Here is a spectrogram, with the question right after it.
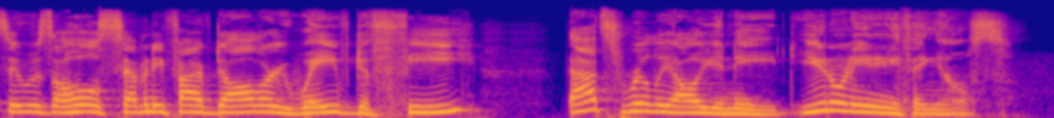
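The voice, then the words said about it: Sarcastic tone. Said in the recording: “I'm being sarcastic, of course.”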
